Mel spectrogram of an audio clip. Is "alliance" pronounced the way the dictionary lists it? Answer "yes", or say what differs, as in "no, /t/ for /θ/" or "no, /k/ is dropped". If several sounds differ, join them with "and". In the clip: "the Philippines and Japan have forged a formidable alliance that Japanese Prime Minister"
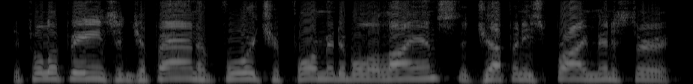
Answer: yes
